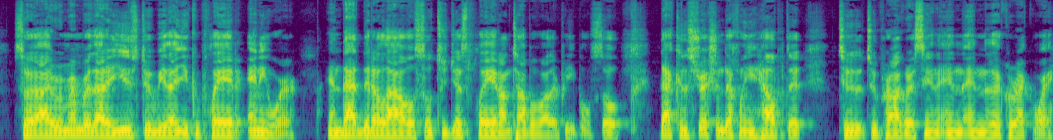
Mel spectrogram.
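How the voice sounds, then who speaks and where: A very fast, monotone, flat delivery from a man with a Spanish accent at a medium pitch, on a very clean recording with a silent background. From Puerto Rico. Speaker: game designer and civil engineer. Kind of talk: interview. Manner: halting, many fillers and repetitions.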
